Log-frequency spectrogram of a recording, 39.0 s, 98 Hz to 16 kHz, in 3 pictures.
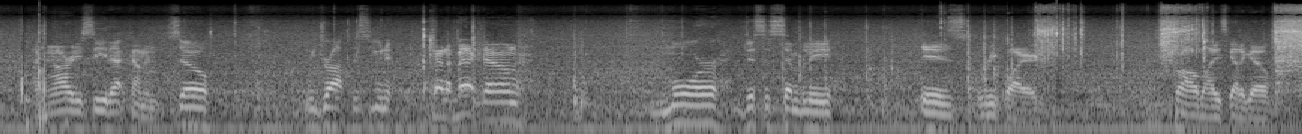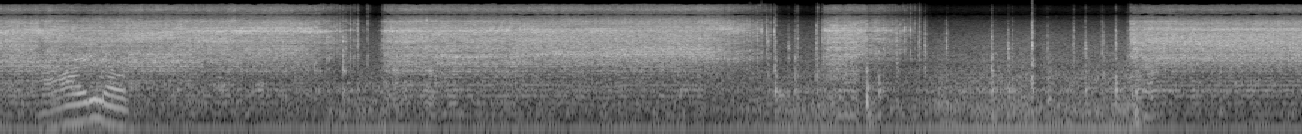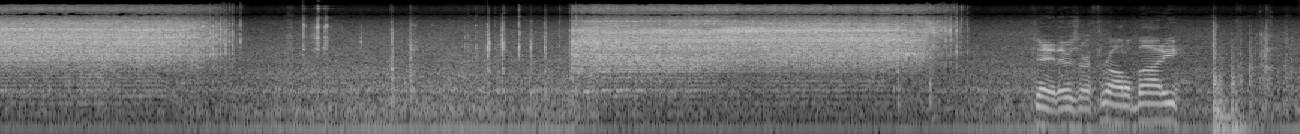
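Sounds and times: electric ratchet running: 10.4 - 10.9, 11.6 - 12.1, 12.8 - 22.3, 24.3 - 28.5, 31.7 - 35.8.

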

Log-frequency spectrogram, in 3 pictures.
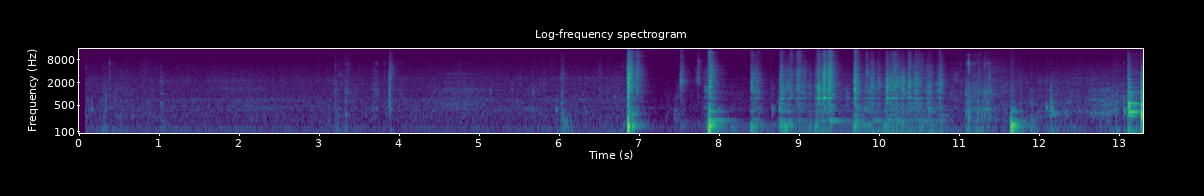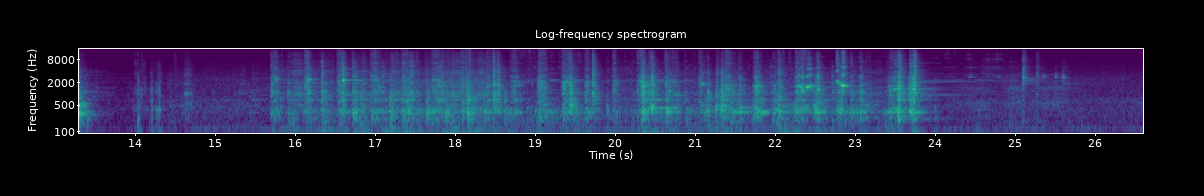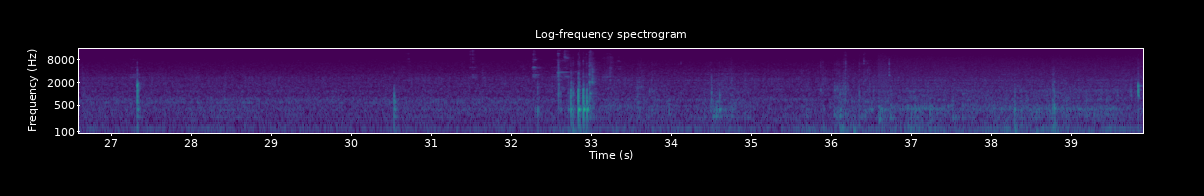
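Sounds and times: glass bulb scraping and clinking: 15.8 - 25.8.

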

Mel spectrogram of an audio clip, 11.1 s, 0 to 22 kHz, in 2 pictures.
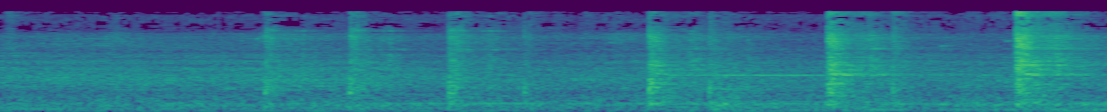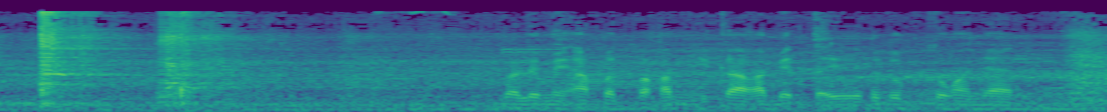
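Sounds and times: metal knocks and clanks: 1.3 - 6.9.

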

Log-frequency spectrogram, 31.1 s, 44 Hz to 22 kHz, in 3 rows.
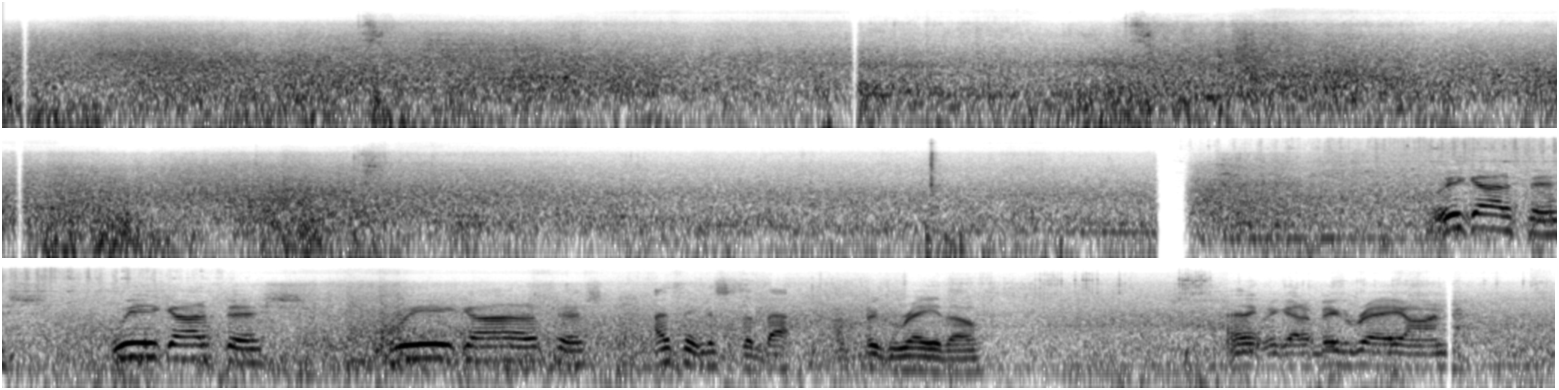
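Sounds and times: wind rushing across microphone: 0.0 - 31.0
water washing on shoreline: 18.2 - 25.1.

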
